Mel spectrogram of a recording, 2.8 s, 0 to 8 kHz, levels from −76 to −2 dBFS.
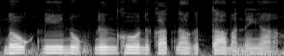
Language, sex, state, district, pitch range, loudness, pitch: Garo, male, Meghalaya, West Garo Hills, 105-120 Hz, -16 LUFS, 115 Hz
